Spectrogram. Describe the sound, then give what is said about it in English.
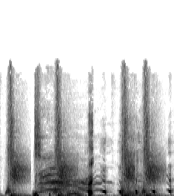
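A whip sound effect lashes several times in quick succession, each crack a sharp, bright swish, with brief wavering cries mixed in between the strikes. “No, it has turned into an ass whooping is what it's turned into.”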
